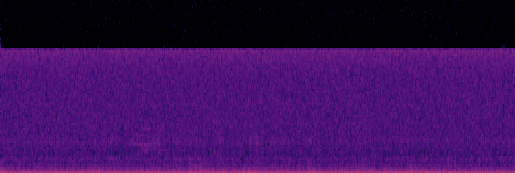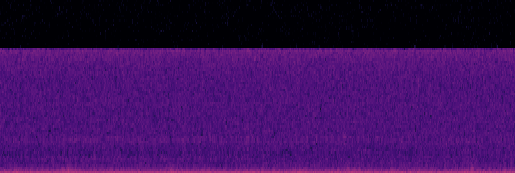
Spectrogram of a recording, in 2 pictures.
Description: Noise and vibrations coming from a running washing machine on the other side of the kitchen wall.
